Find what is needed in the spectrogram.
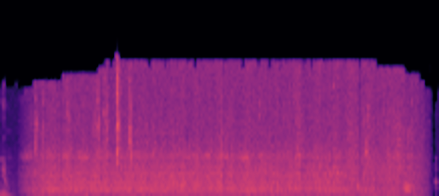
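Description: Tractor working between vineyard rows: a steady engine rumble under a loud rushing noise, starting just after the start and cutting off suddenly at the end.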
